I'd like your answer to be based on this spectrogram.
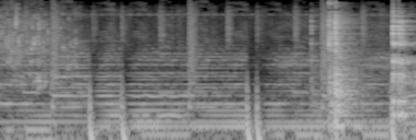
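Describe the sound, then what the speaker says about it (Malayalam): Milk is poured into a saucepan for custard pudding, a close liquid trickle mixed with the light clinks and knocks of metal cookware in the kitchen, with no voices. "അടുത്തതായിട്ട് ഒരു സോസ് പാനിലേക്ക് ഈ പാലൊന്ന് ഒഴിച്ചു കൊടുക്കണം."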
